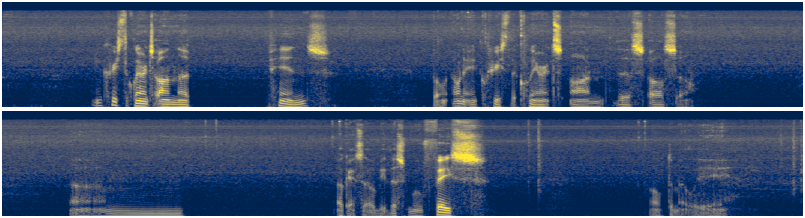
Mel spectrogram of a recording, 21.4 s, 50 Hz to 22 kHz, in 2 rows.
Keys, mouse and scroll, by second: 2.4 scroll up 1, 6.1 click, 8.1 scroll down 2, 9.1-19.2 right drag, 13.4 click, 15.1 click, 19.1 click, 19.7-20.5 scroll up 4.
